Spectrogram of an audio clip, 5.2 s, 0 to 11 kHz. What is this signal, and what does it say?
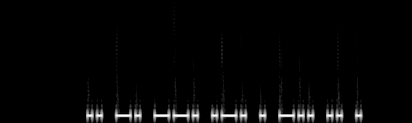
Morse code, heard as a keyed tone, about 20 wpm, 700 Hz. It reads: INGREDIE
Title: Build A Word - 4 Letters At A Time - 10-Letter Words - 20wpm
